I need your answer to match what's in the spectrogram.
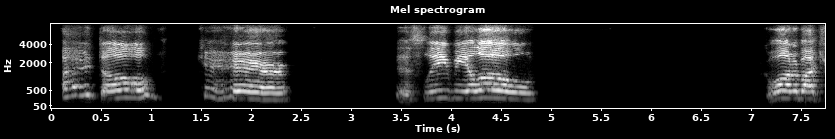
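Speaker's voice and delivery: real shouting rant at a sister, building up; emotional outburst. Real, not acted. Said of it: "I'm getting way too emotional".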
